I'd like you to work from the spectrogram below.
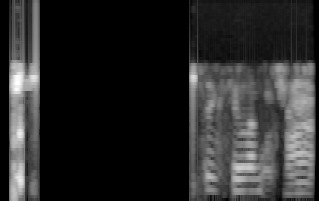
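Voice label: Raleigh Police Southwest District Dispatch; wake; p25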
